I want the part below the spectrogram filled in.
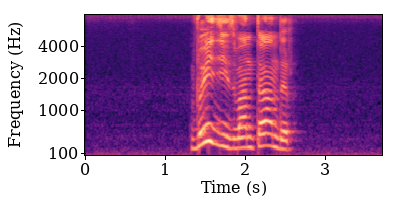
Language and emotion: Russian, angry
